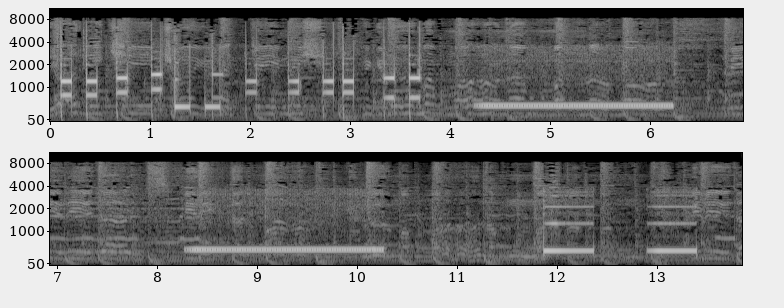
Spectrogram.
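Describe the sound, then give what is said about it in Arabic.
A telephone call is placed and goes unanswered: a quick run of keypad dialing beeps, then two long, steady ringback tones separated by a gap, and a couple of short tones near the end. “خلينا نتصل به.”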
